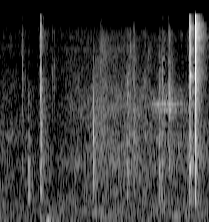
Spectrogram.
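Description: A few crisp, dry clicks in a quiet room, sharp and clean with no chatter; the relay is switching as it should.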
